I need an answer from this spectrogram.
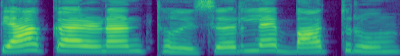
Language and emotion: Goan Konkani, neutral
